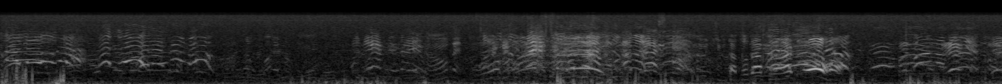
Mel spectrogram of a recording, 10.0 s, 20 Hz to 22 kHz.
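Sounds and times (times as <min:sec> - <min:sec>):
people shouting and calling out: 0:00.0 - 0:10.0.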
